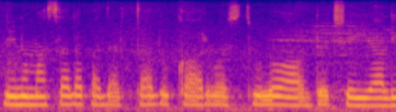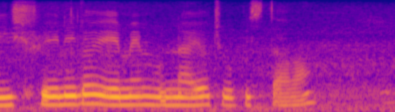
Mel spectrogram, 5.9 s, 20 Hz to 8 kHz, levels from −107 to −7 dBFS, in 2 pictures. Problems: constant background noise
